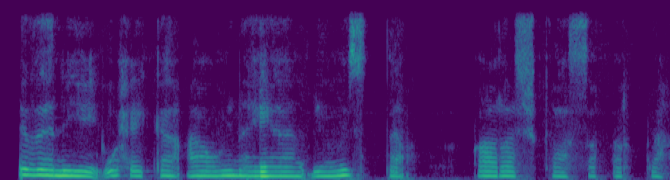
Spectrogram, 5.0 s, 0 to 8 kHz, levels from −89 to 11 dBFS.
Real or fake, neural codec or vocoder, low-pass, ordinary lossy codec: fake; codec, 24 kHz, 3 kbps, HILCodec; 7.2 kHz; none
